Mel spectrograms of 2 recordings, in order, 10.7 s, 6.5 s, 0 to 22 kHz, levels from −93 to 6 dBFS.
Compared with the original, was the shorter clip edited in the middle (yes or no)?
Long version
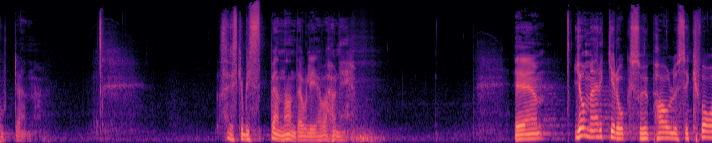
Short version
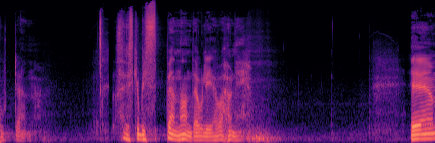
yes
